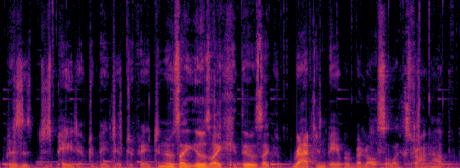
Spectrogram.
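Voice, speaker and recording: A man casually narrating a tabletop game as game master, speaking in a halting, conversational way. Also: low-pitched, fairly even intonation, background noise.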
